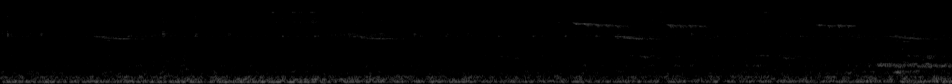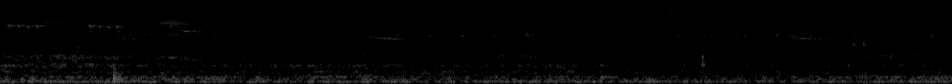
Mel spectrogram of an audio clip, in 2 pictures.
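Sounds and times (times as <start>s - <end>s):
small bird chirping: 0.0s - 19.0s.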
